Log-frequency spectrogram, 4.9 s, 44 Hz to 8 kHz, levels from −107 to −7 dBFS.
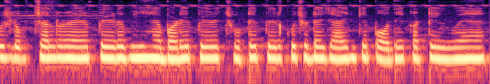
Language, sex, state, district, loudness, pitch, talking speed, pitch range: Hindi, female, Punjab, Kapurthala, -13 LUFS, 220 Hz, 230 wpm, 215-225 Hz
